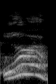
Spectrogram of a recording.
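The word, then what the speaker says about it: Oura: to know okay so the aura ring has come a really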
